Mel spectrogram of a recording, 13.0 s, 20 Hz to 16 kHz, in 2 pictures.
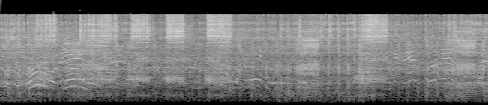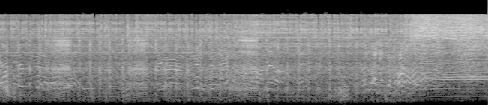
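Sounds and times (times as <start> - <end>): dirt bike engines revving: 0.0 - 13.0
people's voices: 0.0 - 13.0.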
